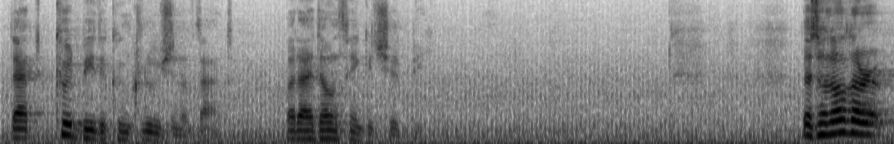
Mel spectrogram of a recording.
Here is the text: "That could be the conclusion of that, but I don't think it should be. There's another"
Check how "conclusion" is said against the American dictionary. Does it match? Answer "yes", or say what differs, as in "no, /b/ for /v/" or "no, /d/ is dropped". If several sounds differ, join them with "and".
yes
